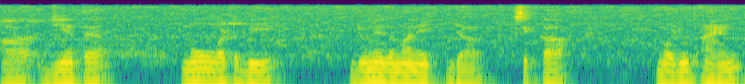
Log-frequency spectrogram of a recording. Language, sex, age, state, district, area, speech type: Sindhi, male, 60+, Maharashtra, Thane, urban, spontaneous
